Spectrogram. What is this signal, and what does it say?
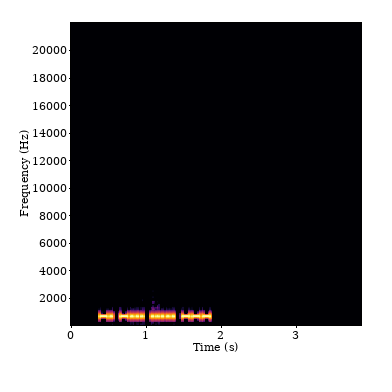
Morse code, heard as a keyed tone, about 36 wpm, 700 Hz. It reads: NB5O
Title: USA Call Signs - 4 Characters - Repeated 2x - 35wpm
